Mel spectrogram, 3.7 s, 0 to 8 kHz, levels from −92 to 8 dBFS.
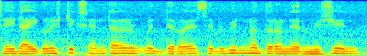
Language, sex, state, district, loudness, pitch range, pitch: Bengali, male, Assam, Hailakandi, -13 LUFS, 130-140 Hz, 130 Hz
